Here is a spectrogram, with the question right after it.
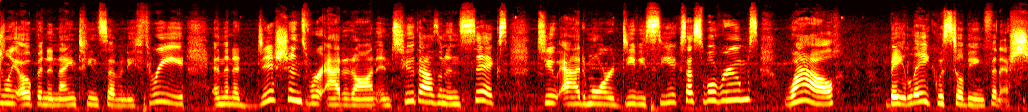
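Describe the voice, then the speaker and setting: Over noticeable background noise, a woman speaks in an animated tone at a fairly quick pace, with fairly high pitch and lively intonation. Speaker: Disney vlogger. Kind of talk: vlog with history narration.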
